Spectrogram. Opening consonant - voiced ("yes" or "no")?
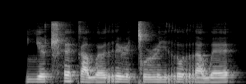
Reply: yes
